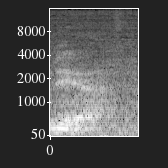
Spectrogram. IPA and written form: nɪə (near)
